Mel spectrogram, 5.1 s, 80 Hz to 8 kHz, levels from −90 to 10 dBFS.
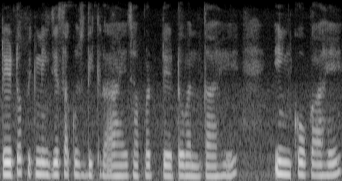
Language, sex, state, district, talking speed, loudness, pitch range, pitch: Hindi, female, Madhya Pradesh, Dhar, 175 wpm, -17 LUFS, 175-195 Hz, 185 Hz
